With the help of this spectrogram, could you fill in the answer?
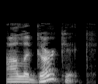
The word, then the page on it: oligarchic: British English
